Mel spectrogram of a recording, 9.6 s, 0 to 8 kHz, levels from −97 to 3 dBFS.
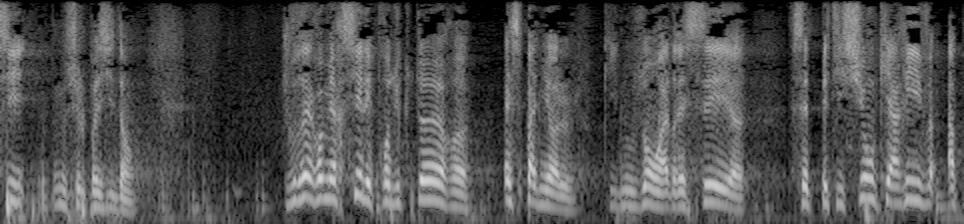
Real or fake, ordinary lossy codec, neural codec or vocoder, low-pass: real; none; none; none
